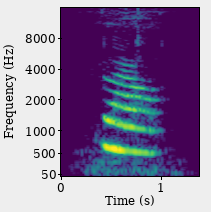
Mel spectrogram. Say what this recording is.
20) Kitty cry
foley for my final assignment, an attempt at a cat crying
foley, meow, cat, cry, kitty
